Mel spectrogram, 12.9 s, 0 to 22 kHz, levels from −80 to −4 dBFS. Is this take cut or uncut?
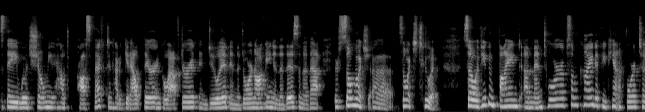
uncut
